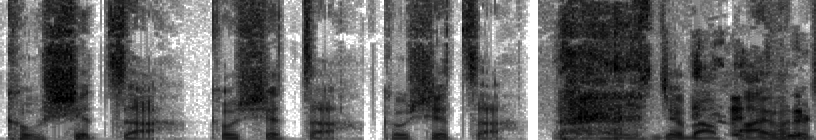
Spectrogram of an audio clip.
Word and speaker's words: Košice: And apparently that's pronounced Košice. I listened to about 500 times, and yeah, it does sound like that. Košice.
